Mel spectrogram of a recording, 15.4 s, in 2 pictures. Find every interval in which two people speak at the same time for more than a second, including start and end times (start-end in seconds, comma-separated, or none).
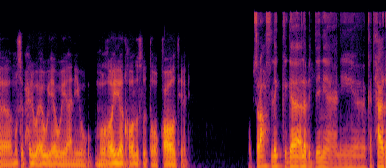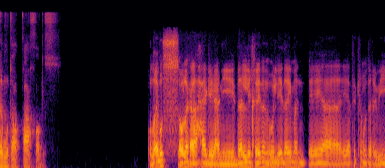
none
